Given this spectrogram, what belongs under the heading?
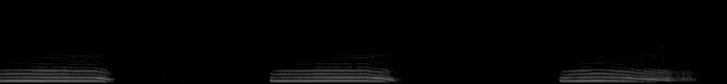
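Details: A sleeping cat snoring: three steady, tonal snores about a second long, roughly 21 a minute, with quiet pauses between.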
